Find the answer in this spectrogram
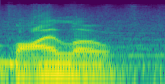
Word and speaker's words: Milo: It's pronounced Milo.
